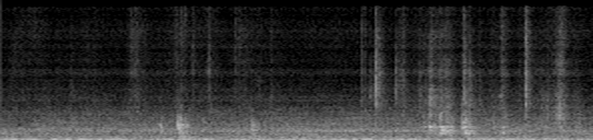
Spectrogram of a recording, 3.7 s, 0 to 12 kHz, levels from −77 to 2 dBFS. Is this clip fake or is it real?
fake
